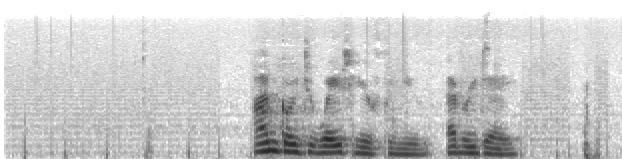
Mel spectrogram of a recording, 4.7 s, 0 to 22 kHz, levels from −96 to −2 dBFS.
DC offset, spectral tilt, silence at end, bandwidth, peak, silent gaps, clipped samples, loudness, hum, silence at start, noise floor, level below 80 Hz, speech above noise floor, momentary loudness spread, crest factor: under 0.1%; -7.5 dB/octave; 0.25 s; 13.5 kHz; -10 dBFS; none; under 0.1%; -26 LUFS; none; 1.9 s; -57 dBFS; -58 dBFS; 32 dB; 23 LU; 18 dB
